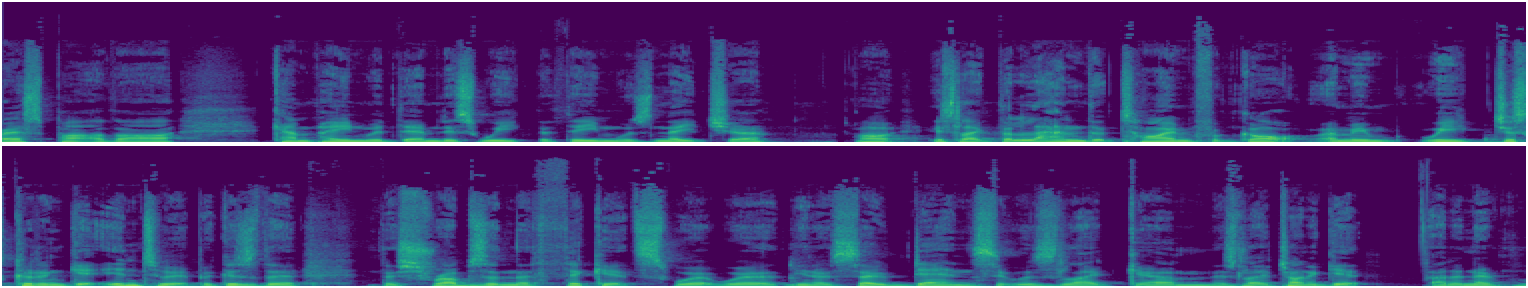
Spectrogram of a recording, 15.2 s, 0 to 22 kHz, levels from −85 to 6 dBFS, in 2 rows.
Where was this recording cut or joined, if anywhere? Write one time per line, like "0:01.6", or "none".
0:04.2

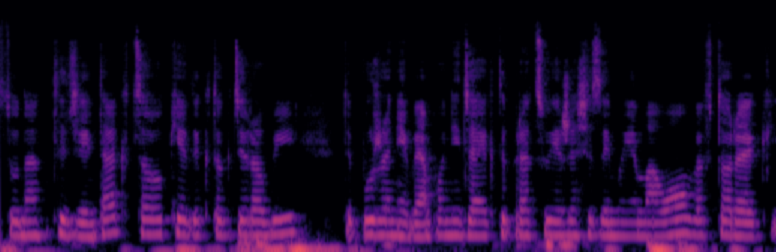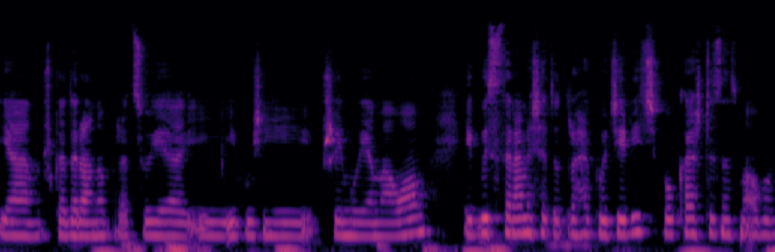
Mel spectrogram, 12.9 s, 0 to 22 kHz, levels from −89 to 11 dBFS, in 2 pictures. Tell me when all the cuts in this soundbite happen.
none

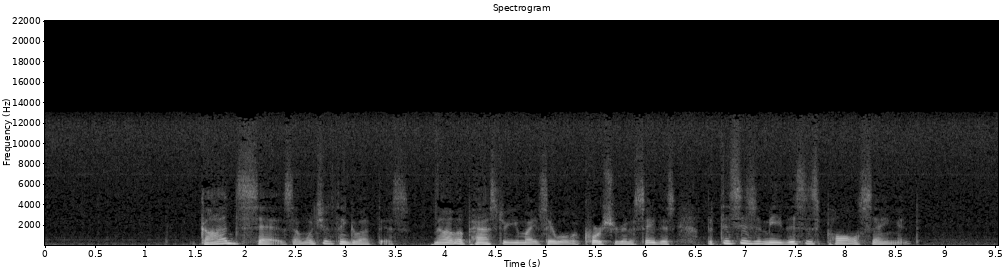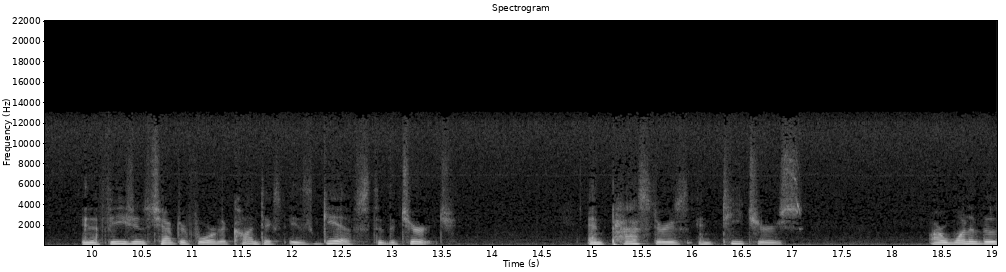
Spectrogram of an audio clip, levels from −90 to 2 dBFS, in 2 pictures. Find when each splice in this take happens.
0:11.3

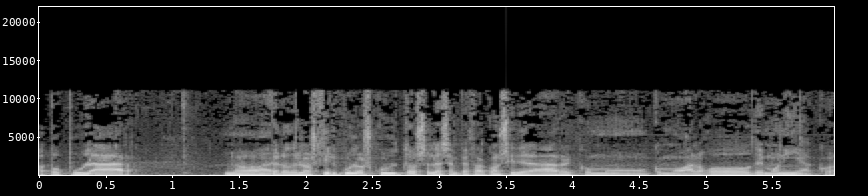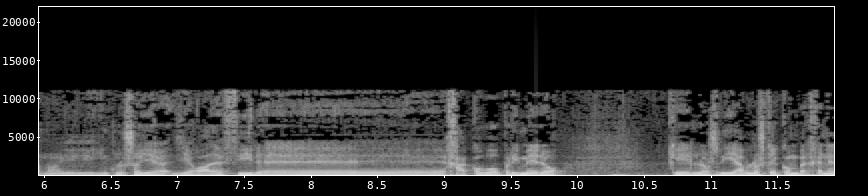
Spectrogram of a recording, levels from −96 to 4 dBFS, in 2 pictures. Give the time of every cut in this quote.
0:01.7

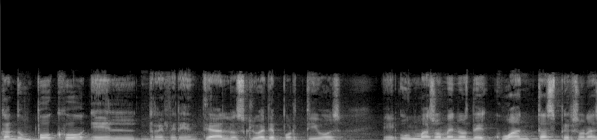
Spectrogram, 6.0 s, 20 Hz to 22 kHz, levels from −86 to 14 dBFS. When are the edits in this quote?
0:01.4

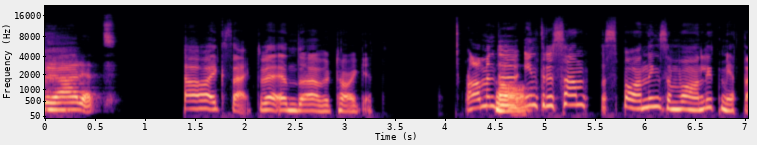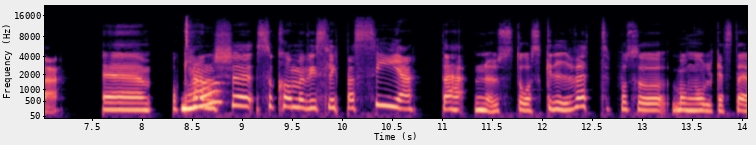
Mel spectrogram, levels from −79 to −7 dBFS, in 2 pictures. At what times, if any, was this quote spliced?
0:05.5

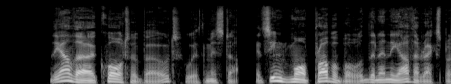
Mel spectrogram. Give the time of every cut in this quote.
0:02.3

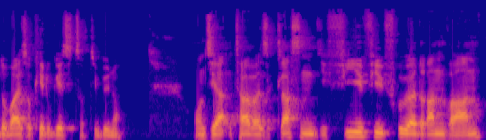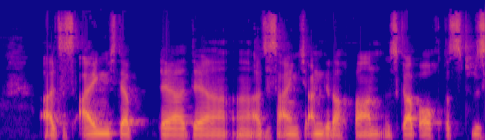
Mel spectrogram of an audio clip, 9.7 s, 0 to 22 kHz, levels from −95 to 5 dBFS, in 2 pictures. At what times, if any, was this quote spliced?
none

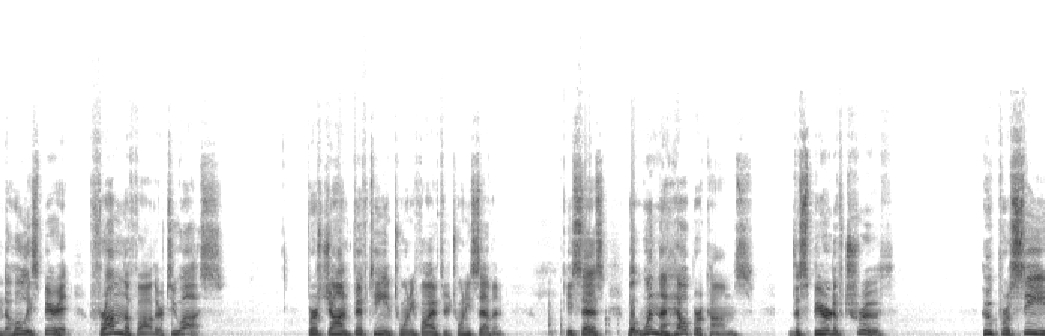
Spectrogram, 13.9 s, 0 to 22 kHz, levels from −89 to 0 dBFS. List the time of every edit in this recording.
0:10.3

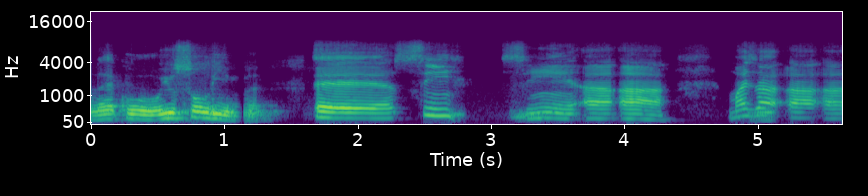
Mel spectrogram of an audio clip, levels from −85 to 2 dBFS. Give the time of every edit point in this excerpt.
0:01.6

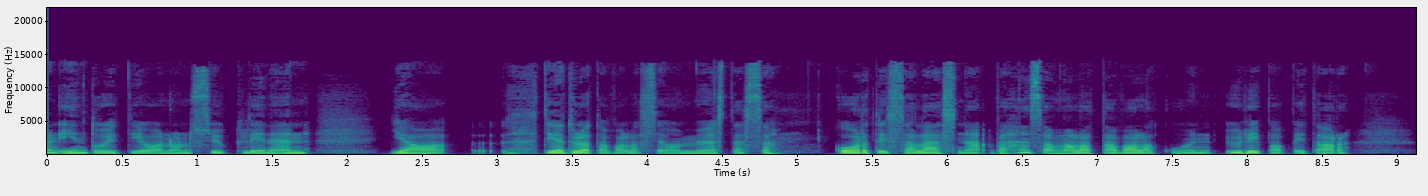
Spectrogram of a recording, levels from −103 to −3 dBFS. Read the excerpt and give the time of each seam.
none

